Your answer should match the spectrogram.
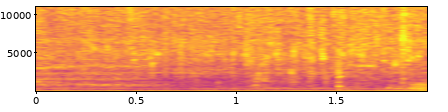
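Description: Fish fries in hot oil, a close, steady crackling sizzle that holds constant throughout the short stretch.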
